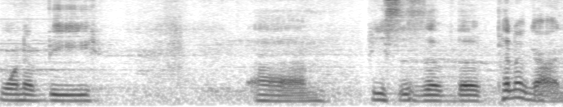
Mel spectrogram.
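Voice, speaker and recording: A man with an American accent, speaking at a very slow pace over music in the background. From Oklahoma, Tulsa. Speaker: first amendment auditor, video blogger. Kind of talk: walking vlog narration. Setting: inside an airport, filming.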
